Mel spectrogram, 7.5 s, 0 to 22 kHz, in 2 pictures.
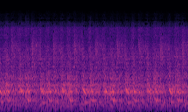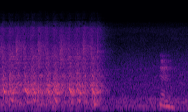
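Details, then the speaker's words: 1971 AMC Gremlin X with temporary donor engine from a 1969 Rambler American, first start attempt after install: starter grinds slowly about two pulls a second for six seconds, never catches; owner suspects a weak battery needing a tender; fuel leak found afterwards. "hmm i'm gonna have to put a battery tender on that battery"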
